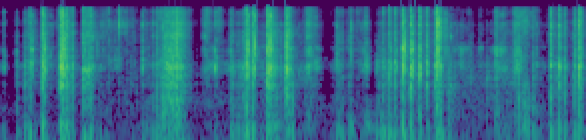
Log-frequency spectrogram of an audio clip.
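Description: A utility blade scrapes a small, solid, pale blue piece of dry soap held in the hand, shaving it into crumbs. Quick, crisp crunching and gritty scraping strokes come in uneven bursts with a bright, dry edge and almost no ring.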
